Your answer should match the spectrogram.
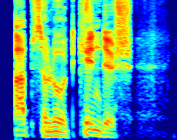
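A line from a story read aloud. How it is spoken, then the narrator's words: Grunted. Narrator (German): grunzte Richter Wargrave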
